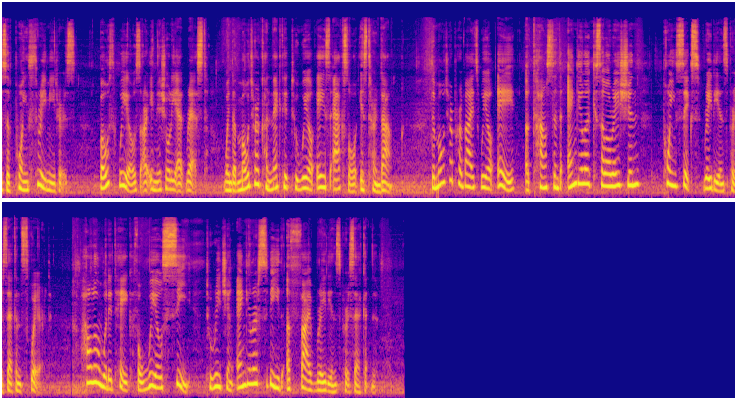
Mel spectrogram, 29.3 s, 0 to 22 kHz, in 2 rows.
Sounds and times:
Speech: 0.0 - 7.9, 8.6 - 22.3.

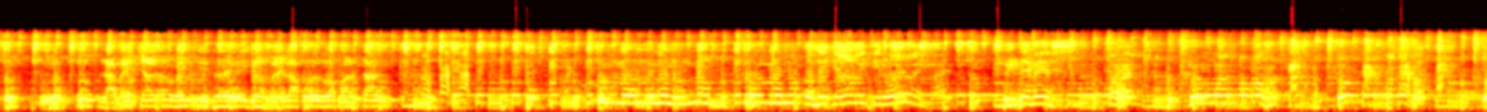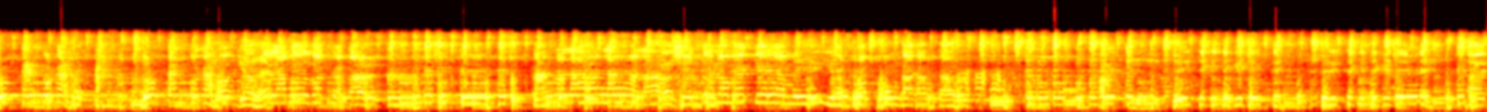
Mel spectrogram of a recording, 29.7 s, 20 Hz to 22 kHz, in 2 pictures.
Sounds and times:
Singing: 0.0 - 4.0, 5.2 - 9.4, 10.0 - 18.8, 20.2 - 29.7
Maraca: 0.0 - 29.7
Plucked string instrument: 0.2 - 29.7.

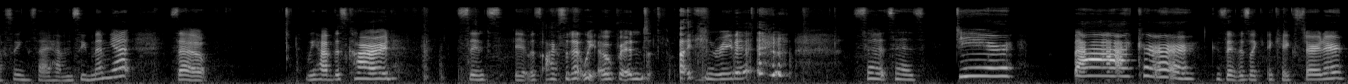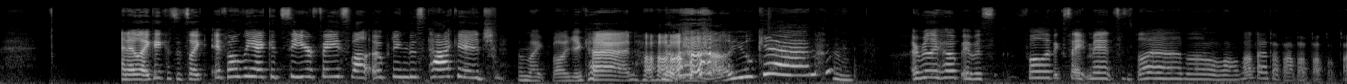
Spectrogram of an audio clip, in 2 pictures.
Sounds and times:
Speech: 8.6 - 10.2, 10.8 - 13.4, 14.7 - 22.0, 22.6 - 26.9.

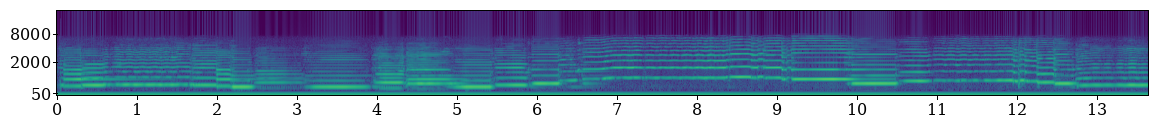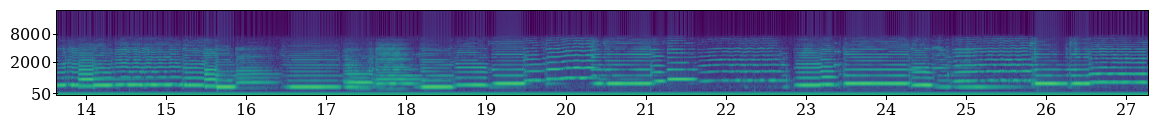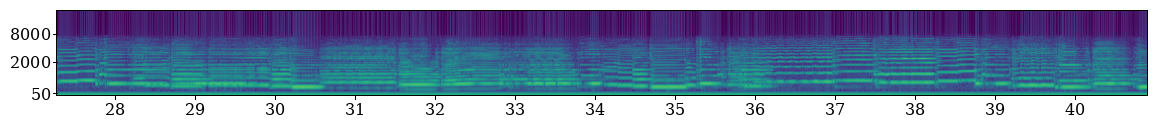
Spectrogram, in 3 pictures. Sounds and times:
Violin, fiddle: 0.0 - 40.9.

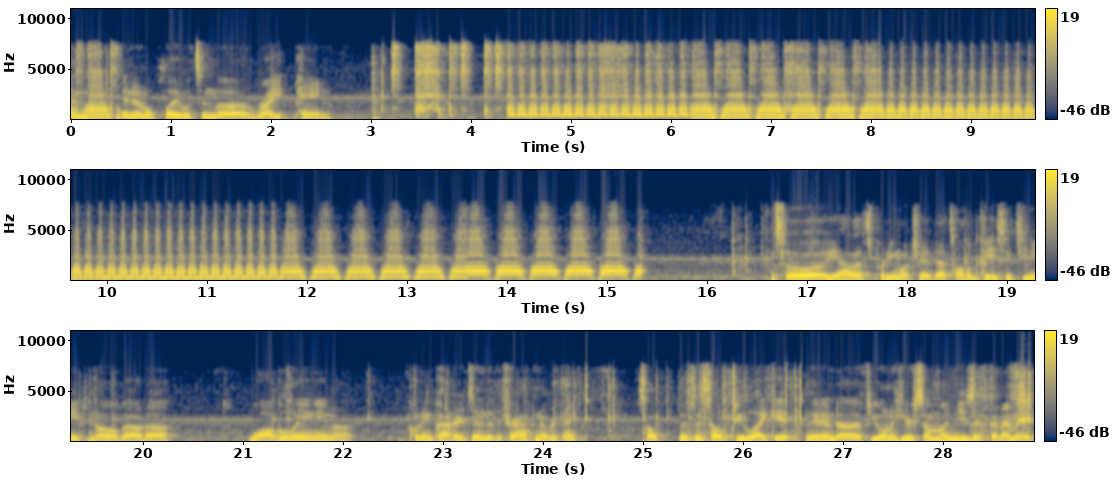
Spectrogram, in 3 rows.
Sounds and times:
Dubstep: 0.0 - 0.5, 3.1 - 15.4.

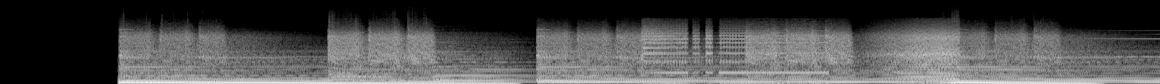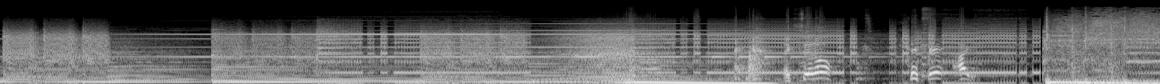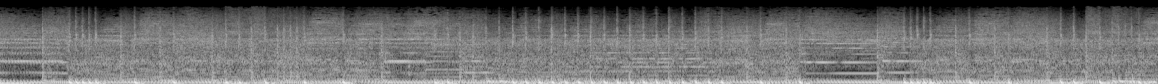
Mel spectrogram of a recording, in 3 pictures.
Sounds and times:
Heavy metal: 5.4 - 34.7.

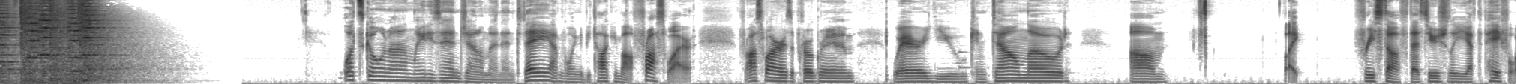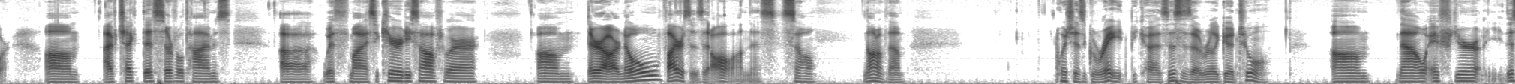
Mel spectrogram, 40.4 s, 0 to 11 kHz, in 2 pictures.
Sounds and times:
Speech: 4.6 - 9.3, 9.9 - 14.3, 15.1 - 15.6, 17.1 - 17.4, 18.1 - 26.6, 27.3 - 32.3, 34.3 - 37.2, 38.0 - 40.4.

